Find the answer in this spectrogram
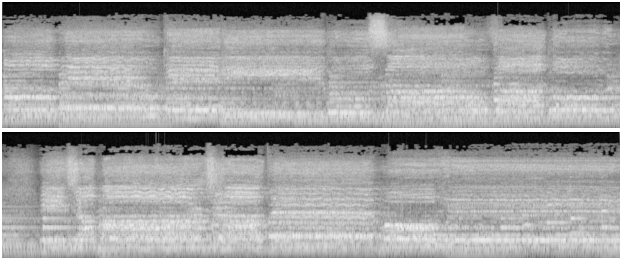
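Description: Mixed choir of men's and women's voices singing a gospel hymn in harmony, with a female soloist singing into a microphone among them.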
